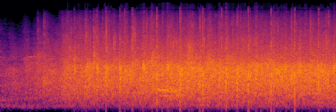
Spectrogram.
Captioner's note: applause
